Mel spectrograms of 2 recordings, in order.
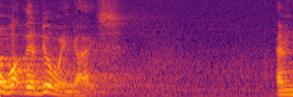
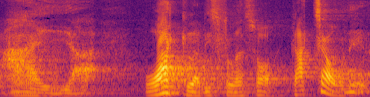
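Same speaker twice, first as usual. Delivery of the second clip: low, exasperated Malaysian English grumble; singlish; 9 semitones lower than usual. Retold or imitated. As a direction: grumble like a local fed up. Annoyed visa applicant finds embassy moved.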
